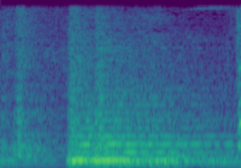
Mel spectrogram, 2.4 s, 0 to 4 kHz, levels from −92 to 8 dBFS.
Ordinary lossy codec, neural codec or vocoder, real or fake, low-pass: none; none; real; 3.6 kHz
